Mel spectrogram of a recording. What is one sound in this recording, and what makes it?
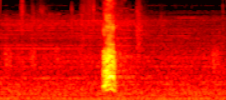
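A dog barks once nearby.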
